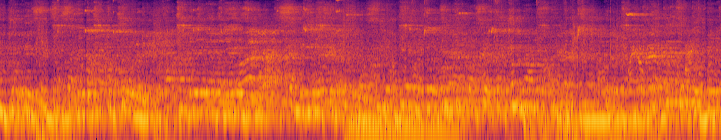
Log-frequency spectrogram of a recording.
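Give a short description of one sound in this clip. Trainers squeak on a hard floor.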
